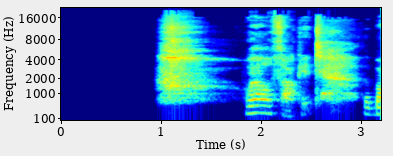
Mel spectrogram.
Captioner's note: long silence; sighs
